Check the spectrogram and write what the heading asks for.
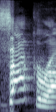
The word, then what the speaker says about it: sakura: know it it's what is it sakura it's sakura i got it but i keep getting hung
